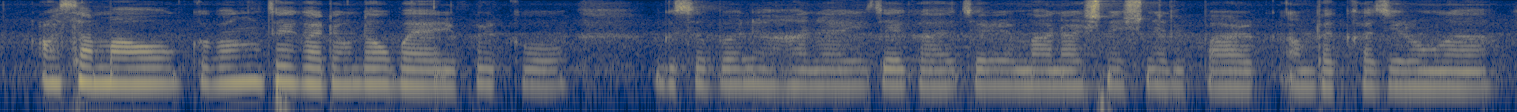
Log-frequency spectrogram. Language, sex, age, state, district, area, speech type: Bodo, female, 30-45, Assam, Kokrajhar, rural, spontaneous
